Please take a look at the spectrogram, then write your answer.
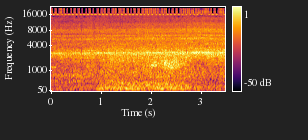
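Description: Jet aircraft engine roaring in the Ace Combat 5 video game during an in-flight refueling approach, a steady loud rumbling drone that swells briefly midway, with no talk.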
